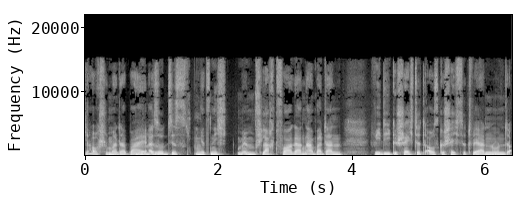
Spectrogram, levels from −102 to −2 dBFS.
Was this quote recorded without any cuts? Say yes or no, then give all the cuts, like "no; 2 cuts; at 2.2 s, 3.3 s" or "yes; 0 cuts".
no; 1 cut; at 1.6 s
